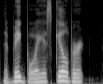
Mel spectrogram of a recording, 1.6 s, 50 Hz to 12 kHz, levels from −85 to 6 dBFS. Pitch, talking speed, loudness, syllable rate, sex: 165 Hz, 195 wpm, -18 LUFS, 5.0 syllables/s, female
